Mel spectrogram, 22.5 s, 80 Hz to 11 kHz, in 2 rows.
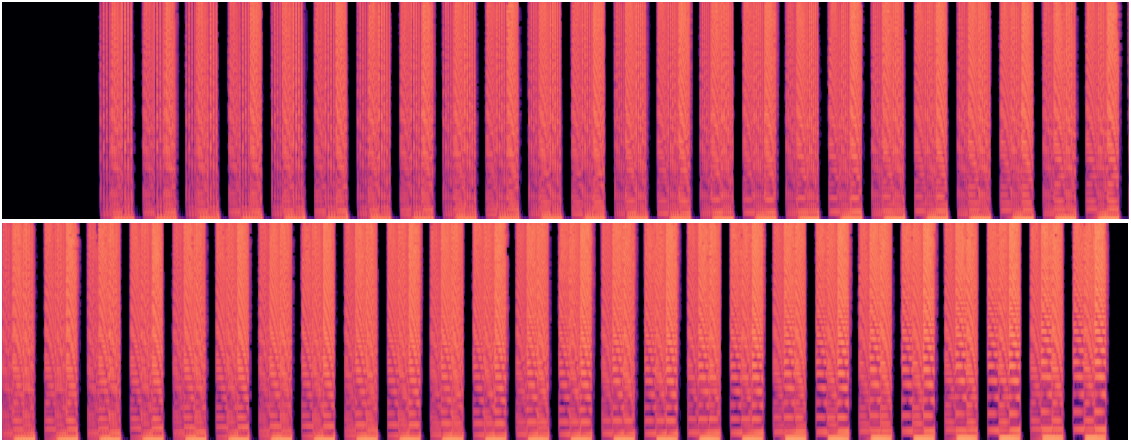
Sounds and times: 1.0s Bassline 22.4s

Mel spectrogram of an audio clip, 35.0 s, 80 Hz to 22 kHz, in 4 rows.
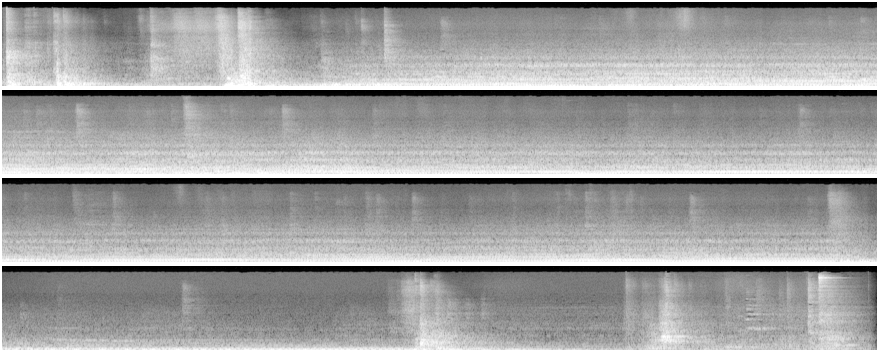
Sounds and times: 0.0s old freight elevator with heavy metal wing doors 35.0s

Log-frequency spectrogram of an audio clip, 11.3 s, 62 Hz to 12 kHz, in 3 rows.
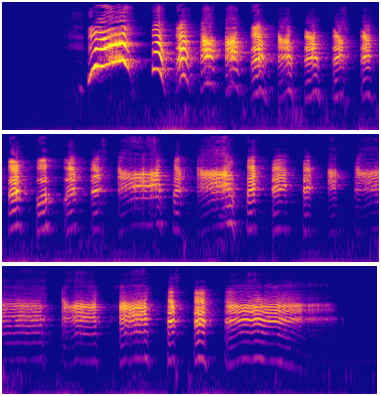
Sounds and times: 0.8s maniacal 11.0s

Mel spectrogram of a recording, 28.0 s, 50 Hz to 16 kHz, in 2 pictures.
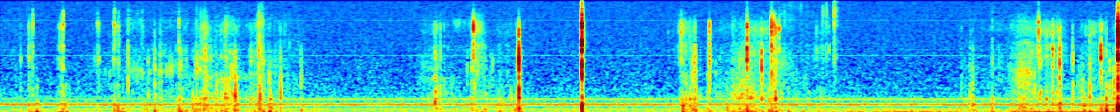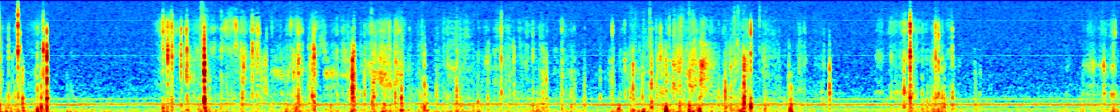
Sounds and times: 0.3s opening, turning and folding a magazine 3.6s
8.5s opening, turning and folding a magazine 10.5s
12.9s opening, turning and folding a magazine 14.6s
16.0s opening, turning and folding a magazine 24.3s
25.1s opening, turning and folding a magazine 26.0s

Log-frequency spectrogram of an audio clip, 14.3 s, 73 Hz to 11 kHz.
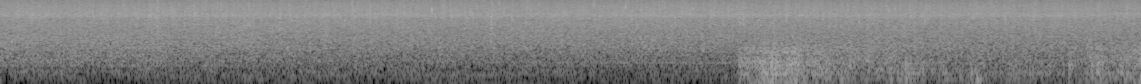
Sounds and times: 0.0s Raindrops 14.2s
9.3s Thunder 12.3s

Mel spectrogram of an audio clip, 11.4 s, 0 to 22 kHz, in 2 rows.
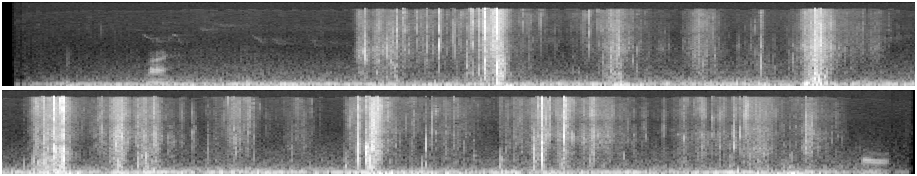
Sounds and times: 2.2s Walking Through Autumn Leaves 11.0s

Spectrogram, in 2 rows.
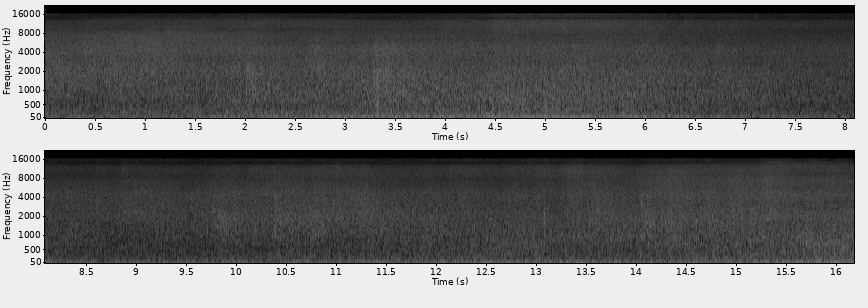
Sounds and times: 0.0s wind 16.1s

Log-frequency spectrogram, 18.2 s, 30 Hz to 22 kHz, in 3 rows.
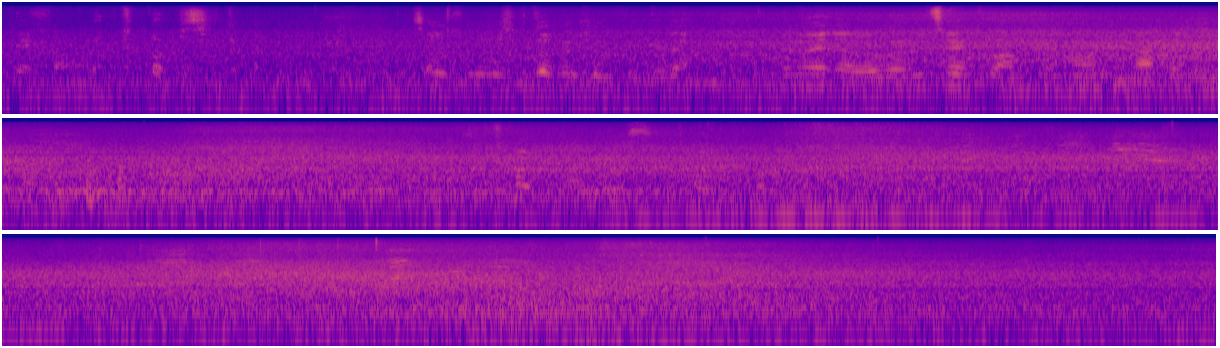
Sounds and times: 0.0s traffic 18.2s

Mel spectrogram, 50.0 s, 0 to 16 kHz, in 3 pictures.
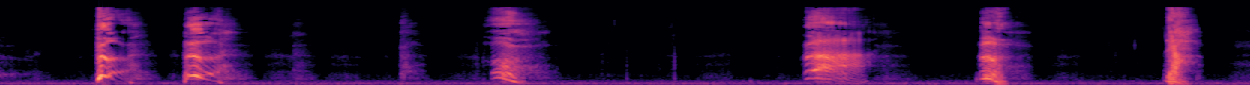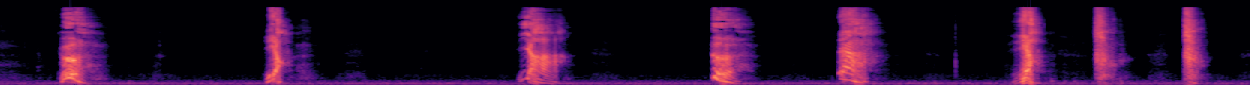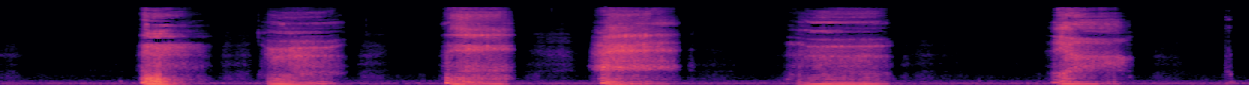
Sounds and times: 10.8s growl 11.6s
13.1s growl 13.6s
15.6s growl 16.0s
17.5s growl 18.0s
20.2s vocal fight type sounds 20.6s
23.6s growl 24.3s
26.2s growl 26.7s
30.2s vocal fight type sounds 30.6s
31.3s vocal fight type sounds 31.6s
32.4s spit 32.8s
32.5s vocal fight type sounds 32.8s
35.2s growl 36.1s
36.8s growl 38.0s
39.2s growl 40.2s
41.2s growl 42.4s
43.8s growl 45.3s
47.3s growl 48.4s

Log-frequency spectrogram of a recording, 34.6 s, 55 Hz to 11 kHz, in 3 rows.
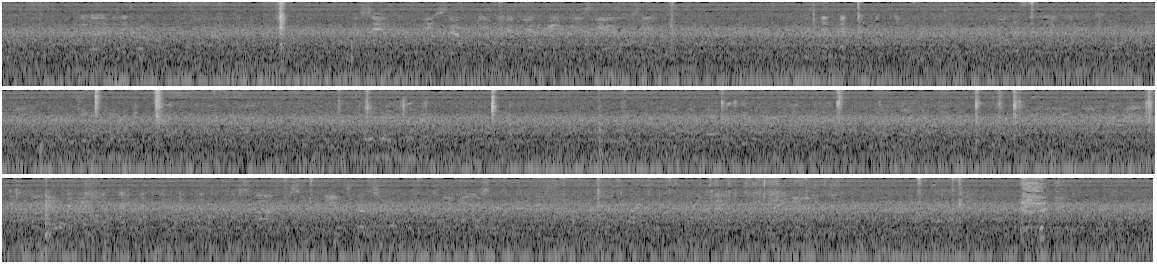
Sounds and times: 0.0s Airbus during flight 34.5s

